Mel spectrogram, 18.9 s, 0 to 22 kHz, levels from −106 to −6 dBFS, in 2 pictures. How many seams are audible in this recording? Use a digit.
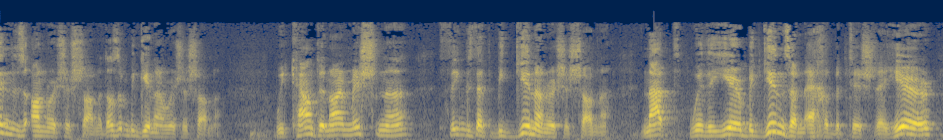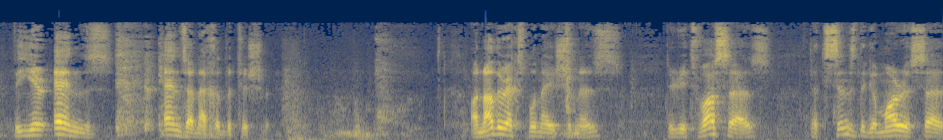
0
